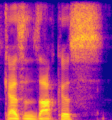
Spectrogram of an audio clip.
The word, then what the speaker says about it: Kazantzakis: Now, I have not read the book uh, that this is based on, The Last Temptation by uh, Nikos Kazantzakis. Uh, that's how Scorsese pronounces his last name. So it's like, oh, I guess that's how you say his name because I wouldn't have known how to pronounce it otherwise.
